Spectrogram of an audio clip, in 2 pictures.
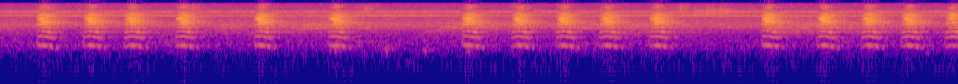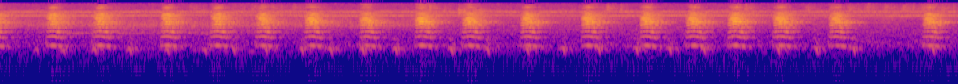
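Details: Two lesser galago families meeting at dusk on a roof path at Hoedspruit, South Africa: clipped, squeaky barking notes in uneven runs, some overlapping, separated by brief gaps.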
